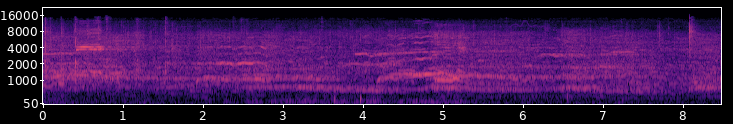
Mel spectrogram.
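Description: Faint, distant cheering and high-pitched shouts and screams from a crowd and players celebrating a win.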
